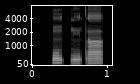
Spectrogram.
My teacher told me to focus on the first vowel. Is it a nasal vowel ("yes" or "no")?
yes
